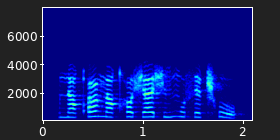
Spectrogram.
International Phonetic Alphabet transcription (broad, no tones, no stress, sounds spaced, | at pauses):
n æ qʼ ø m æ qʰ u ʃ æ ʃ i ŋ o s e ʈ͡ʂʰ o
